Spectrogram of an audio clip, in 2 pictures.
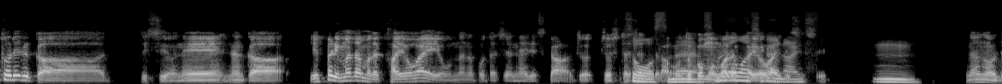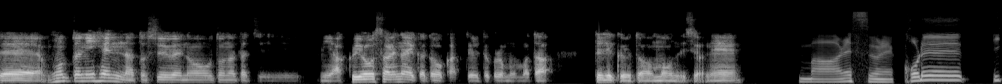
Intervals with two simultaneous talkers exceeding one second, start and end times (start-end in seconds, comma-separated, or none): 6.2-8.2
